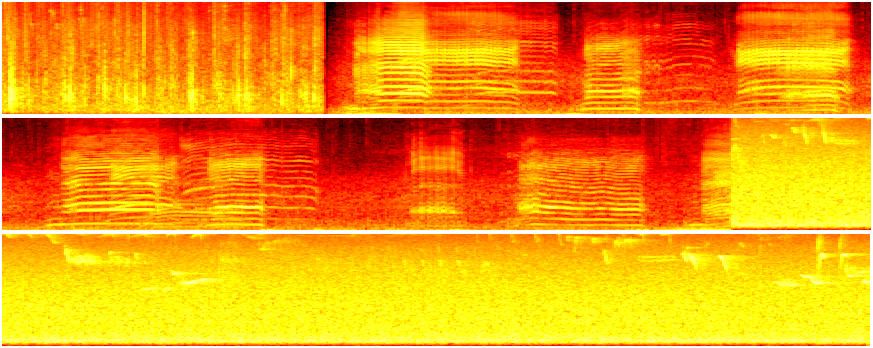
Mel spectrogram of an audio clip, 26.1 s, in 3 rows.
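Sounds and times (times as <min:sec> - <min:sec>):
rough outdoor noise: 0:00.0 - 0:26.0
lamb bleating: 0:03.4 - 0:08.6, 0:09.2 - 0:11.9, 0:12.8 - 0:16.0.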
